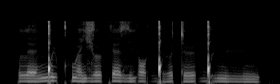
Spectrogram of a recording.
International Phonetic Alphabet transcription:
l ɛ ŋ͡ǃ y kʷʰ æ̃ ʑ ɵ k ɛ z j ɔ ɡ͡ǃ ɵ t ø ɡ͡ǃ ʉ n y n

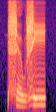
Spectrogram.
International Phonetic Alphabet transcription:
s ə̤˨˩ w z i˧

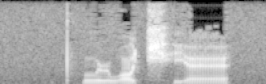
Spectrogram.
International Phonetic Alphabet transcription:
pʰ u˥˧ ɻ w ɔ˥˩ t͡ɕʰ j ɛ˨˩˦

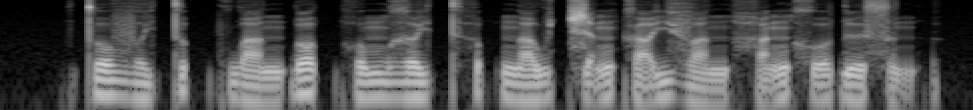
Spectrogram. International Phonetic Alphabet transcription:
t̪ o˧ v ə̤˨˩ j t̪ ə˦˥ p̚ k w a˧˩ n ɗ ɔ˦˥ t̚ h o˧ m ɣ ə˧ j t̪ʰ ə˦˥ p̚ n a˨˦ w t͡ɕ a̰˧˥ ŋ k a̰˧˥ j v a˧˩ n h a̰˧˥ ŋ x o̰˧˥ ɗ ɨ˨˦ s ə̰˧˨ n ʔ

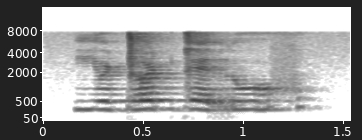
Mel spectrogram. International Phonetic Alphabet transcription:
j ɯ ɖ ɤ ɖ ɡ ɛ r u f

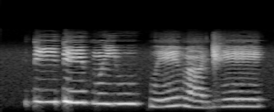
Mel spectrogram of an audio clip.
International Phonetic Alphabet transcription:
ɗ iː˦ ɗ eː˦ ɡʷ ĩ˦ j uː˦ kʷ eː˨˦ β ã˨ d͡ʒ eː˦

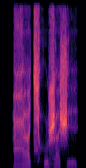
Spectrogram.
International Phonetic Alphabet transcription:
ʕ a t͡ɕʰ u ʐ a ʃ ɪ

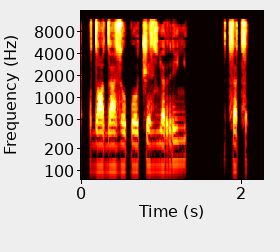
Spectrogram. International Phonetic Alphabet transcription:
dˤ ɛ˨ d a˨ z o˨ p o˨˦ t͡ʃ e˨ z ʎ ɐ˨ r i˦ ʎ | t͡s ɐ˨ t͡s

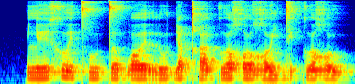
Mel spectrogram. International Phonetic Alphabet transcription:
l ɪ x ʊ ɪ̯ t̪ʰ u t̪ ɤ b ɔ ə̯ r u ɗ ɪ qʰ ɤ k ʊ χ u ʁ ʊ j d ɪ k ʊ ʁ u

